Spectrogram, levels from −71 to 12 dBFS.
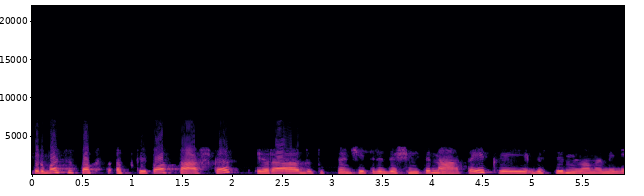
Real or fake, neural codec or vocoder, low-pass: real; none; 7.2 kHz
